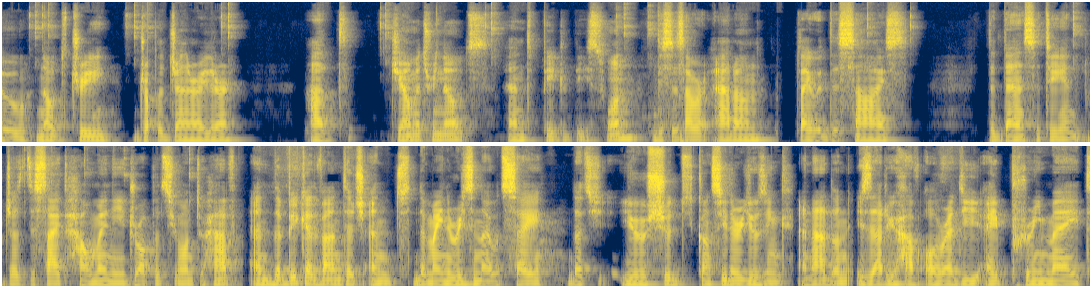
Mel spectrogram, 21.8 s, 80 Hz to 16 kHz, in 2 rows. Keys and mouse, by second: 2.2-3.8 drag, 4.9-6.2 drag, 6.4 click, 7.7 shift+click, 9.2-10.7 shift+drag, 11.1 middle click, 11.7 middle click, 12.5 shift+middle click.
